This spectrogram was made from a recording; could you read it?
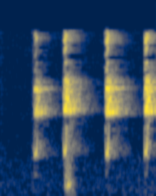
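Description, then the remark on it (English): A Primos Crystal the Freak slate pot call played with a striker makes a turkey purr, given as four short, raspy bursts in a steady rhythm, fairly loud, with no talking. “I like a slate because you can purr on it”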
